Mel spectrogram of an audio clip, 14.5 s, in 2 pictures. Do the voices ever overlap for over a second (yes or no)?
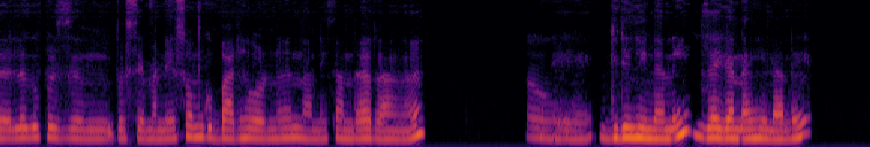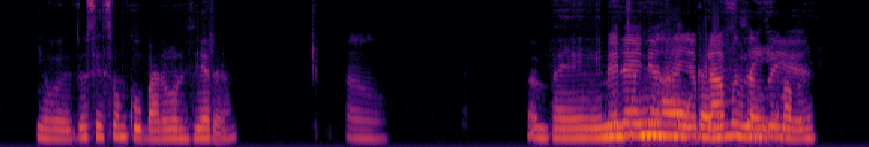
yes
